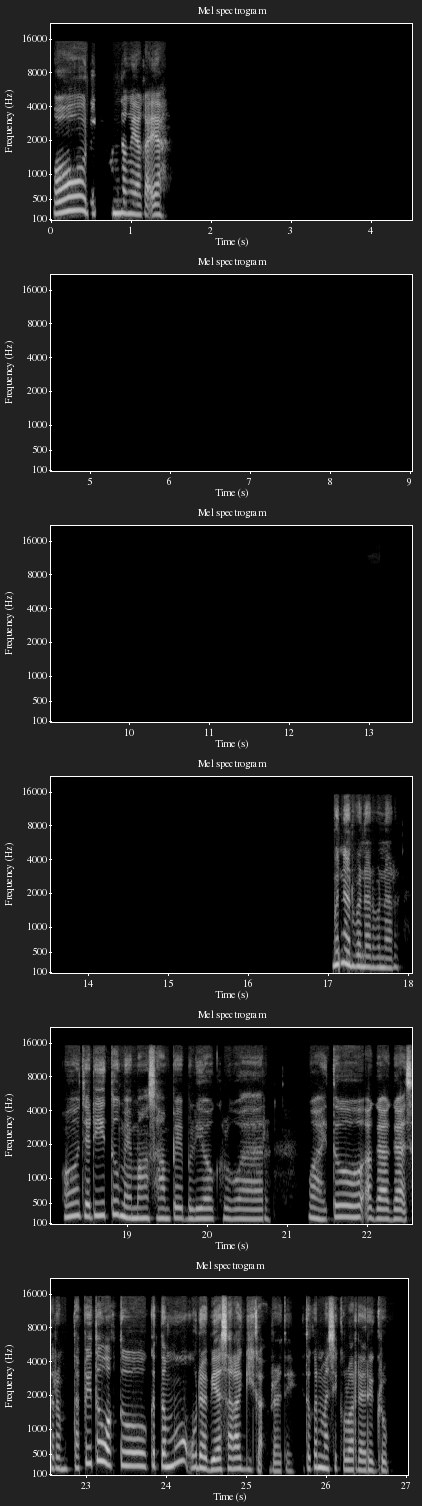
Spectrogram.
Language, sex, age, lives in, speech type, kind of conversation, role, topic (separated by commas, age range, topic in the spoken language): Indonesian, female, 25-29, Indonesia, conversation, podcast, host, Bagaimana generasi muda di keluargamu berbeda dari generasi tua?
